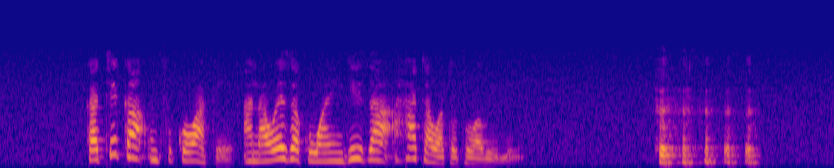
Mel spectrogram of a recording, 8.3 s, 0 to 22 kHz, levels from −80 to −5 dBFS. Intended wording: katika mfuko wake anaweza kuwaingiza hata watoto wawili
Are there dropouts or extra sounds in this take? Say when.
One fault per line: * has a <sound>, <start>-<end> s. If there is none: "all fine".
* has a laugh, 6.6-7.6 s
